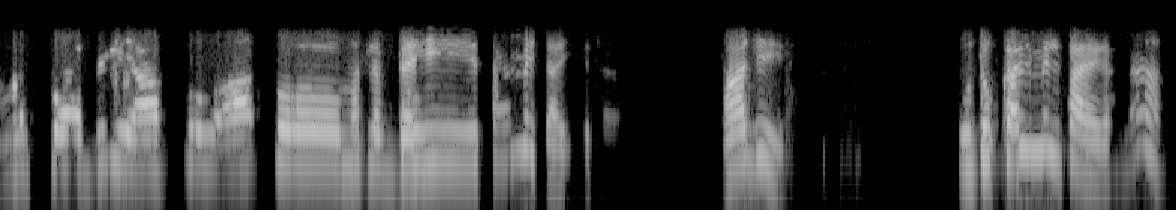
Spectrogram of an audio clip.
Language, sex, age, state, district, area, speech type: Urdu, female, 45-60, Bihar, Khagaria, rural, conversation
